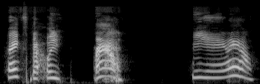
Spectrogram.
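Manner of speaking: high, loud cat voice without singing; Super Chat Cat. Pretend. Cat mascot thanking a viewer who asked for no singing, high loud cat voice. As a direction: squeal a spoken thanks with loud meows. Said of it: "not to have Super Chat Cat sing".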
